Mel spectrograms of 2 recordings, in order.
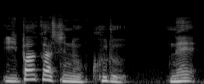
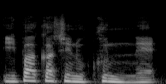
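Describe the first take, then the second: First: イパカシヌクル ネ with the R kept before ネ; unlinked イパカシヌクル ネ, pause before ネ; as spelled. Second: イパカシヌクンネ with final R turned into N before ネ; joined-up イパカシヌクンネ, N for R; linked pronunciation. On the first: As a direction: read クル and ネ separately, as written. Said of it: "ローマ字で". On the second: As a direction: link it so クル ネ becomes クンネ. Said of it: "つなげようとすると". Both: Shown as a demonstration.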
